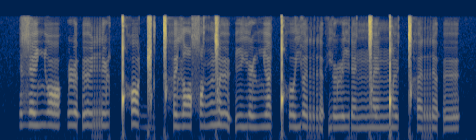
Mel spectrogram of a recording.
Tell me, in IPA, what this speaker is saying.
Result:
z ɛ ʎ ɔ | ɭ ə ʔ ø r i ɭ ǃʰ ɔ ɡ͡ǁ ə ǀʰ ɐ lʲ ɛ sˤ ɛ ŋ͡ǀ ø ʔ i j ə ɭ ʎ ɐ ǃʰ o j ə r ə ʔ j ø ɭ i ɾ ɛ ŋ͡ǀ ɛ ŋ͡ǃ ø ǀʰ ɐ r ə ʔ ø

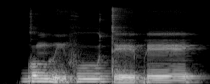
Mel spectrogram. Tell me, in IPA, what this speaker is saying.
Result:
ɡ o˦ ŋ β ĩ˨ f uː˦ t eː˨ b eː˦

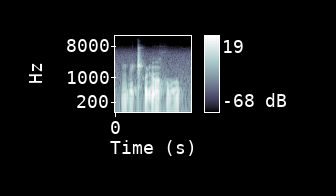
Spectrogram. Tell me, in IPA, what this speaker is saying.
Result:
m b e ǁʰ u ɳ l ɔ̃ x u

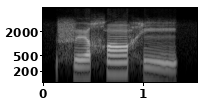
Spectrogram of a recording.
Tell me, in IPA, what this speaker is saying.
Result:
f ø χ ɔ̃ h ĩ

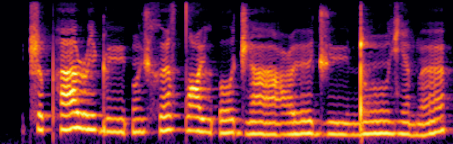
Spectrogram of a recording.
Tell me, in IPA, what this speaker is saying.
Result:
ʈ͡ʂ ə pʰ a ɹ i ɖ yː ʔ ũ ʒ x œ z dˤ yː l ʔ o d͡ʒ ãː ʕ øː d͡ʒ yː ŋ͡ǃ ũː ʑ ɛ̃ b œ̃

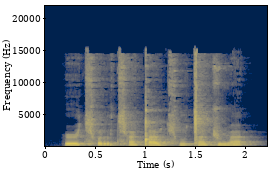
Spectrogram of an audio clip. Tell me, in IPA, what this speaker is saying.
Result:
ə˞ t͡ɕʰ ɔ r t͡ɕʰ ã ǃ a u̯ t͡ɕʰ u ǀ ãː ʈ͡ʂ u w ã

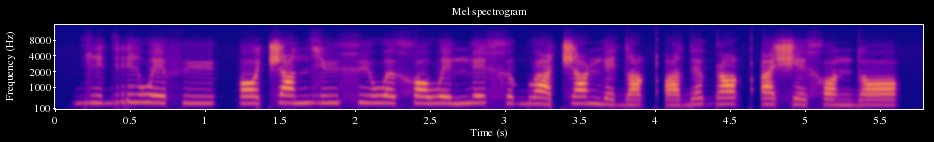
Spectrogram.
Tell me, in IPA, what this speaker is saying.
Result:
ɡ i˧ d r i˦ w e˧ f y˧ | ɔ˨ t͡ʃ ɑ˧ n z y˦ x y˦ w ə˦ x ɔ˦ w e˧ ŋ e˦ x ə˦ ɡʷ ɑ˦˨ t͡ʃ ɑ˦ ŋ e˨ d ɑ˨ qʼ ɑ˨ d ə˦ ɡ ɑ˦ qʼ ə˦ ʃ e˧ x ɔ˧ n d ɔ˦

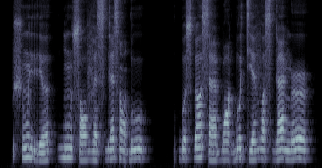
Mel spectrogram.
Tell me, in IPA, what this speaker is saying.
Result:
ʃ ũ˧˥˧ rʲ ə˩˧ | ɡ͡b ũ˥˩ s ɔ˩˧ v ɛ˩˧ s ɡ ɛ˧˥˧ s ɑ̃˩˧ ɠ u˧˥˧ | ɠ ʊ˨˥ s ɗ ʌ˧˥˧ s æ˩˧ b ɑ˧˩ ɡ͡b ʊ˥˩ tʲ ɛ˨˥ v ʌ˥˩ s ɡ æ˧˥˧ ŋ ə˞˧˥˧

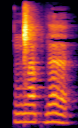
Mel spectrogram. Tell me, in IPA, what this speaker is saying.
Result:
ŋ͡ǁ æ̃ p d ɛ̃

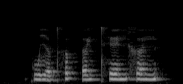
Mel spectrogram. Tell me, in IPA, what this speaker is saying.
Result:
k w i˧˩ ə̯ t̪ʰ ə˦˥ p̚ ʔ ə˨˦ j t̪ʰ e˧ n x ə˧ n

